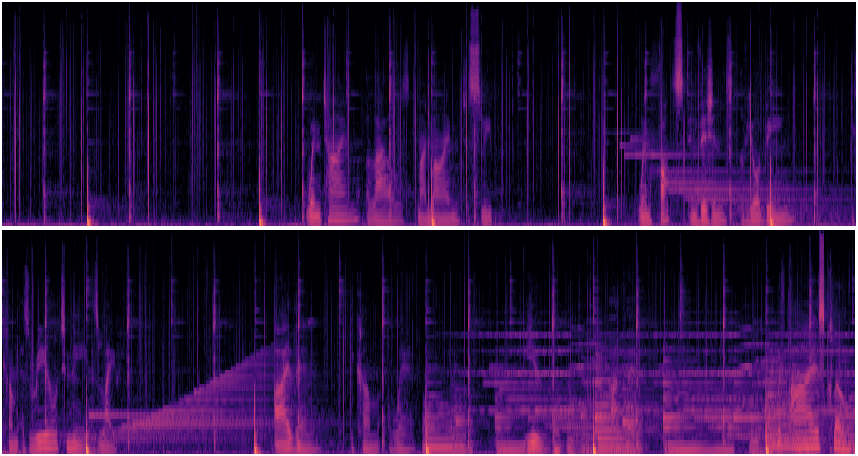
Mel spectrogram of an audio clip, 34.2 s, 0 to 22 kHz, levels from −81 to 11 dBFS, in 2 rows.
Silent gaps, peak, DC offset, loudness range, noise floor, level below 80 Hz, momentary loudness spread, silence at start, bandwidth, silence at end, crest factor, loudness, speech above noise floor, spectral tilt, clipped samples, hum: none; -8 dBFS; under 0.1%; 4 LU; -55 dBFS; -40 dBFS; 20 LU; 0 s; over 20 kHz; 0 s; 24 dB; -32 LUFS; 24 dB; -5 dB/octave; under 0.1%; none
